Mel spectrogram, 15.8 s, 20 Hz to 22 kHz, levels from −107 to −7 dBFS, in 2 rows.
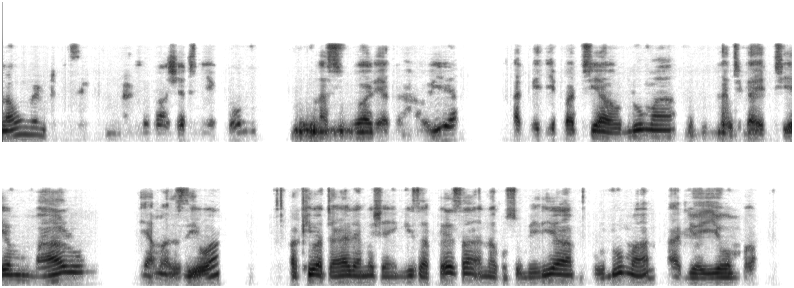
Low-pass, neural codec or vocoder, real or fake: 7.2 kHz; codec, 16 kHz, 16 kbps, FreqCodec, smaller model; fake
